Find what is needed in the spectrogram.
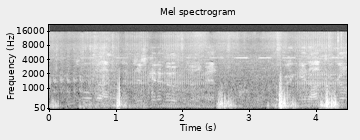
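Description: People's voices in short, low bursts of talk, a few times.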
